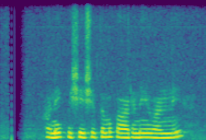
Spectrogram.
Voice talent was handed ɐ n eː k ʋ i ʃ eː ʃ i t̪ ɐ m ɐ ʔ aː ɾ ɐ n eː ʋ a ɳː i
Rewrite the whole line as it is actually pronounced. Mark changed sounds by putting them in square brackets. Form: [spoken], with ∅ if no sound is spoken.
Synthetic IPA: ɐ n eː k ʋ i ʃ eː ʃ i t̪ ɐ m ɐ [k] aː ɾ ɐ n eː ʋ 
